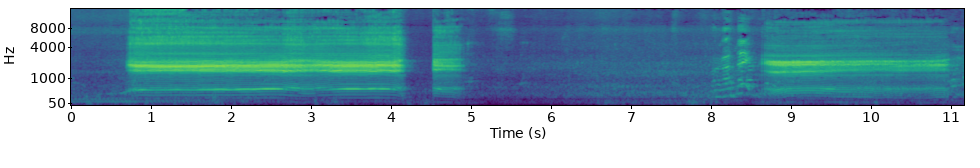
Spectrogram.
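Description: A water buffalo lets out a sustained, rich moo lasting several seconds, its tone wavering slightly before breaking off. After a quiet stretch a second, similar bellow follows.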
